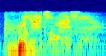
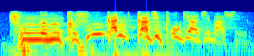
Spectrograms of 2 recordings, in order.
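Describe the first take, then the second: First: Whisper. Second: Said in the usual way. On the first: Acted. Preacher whispering 포기하지 마세요 to the congregation. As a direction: breathe 포기하지 마세요 as a hush. Whispered then repeated aloud.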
